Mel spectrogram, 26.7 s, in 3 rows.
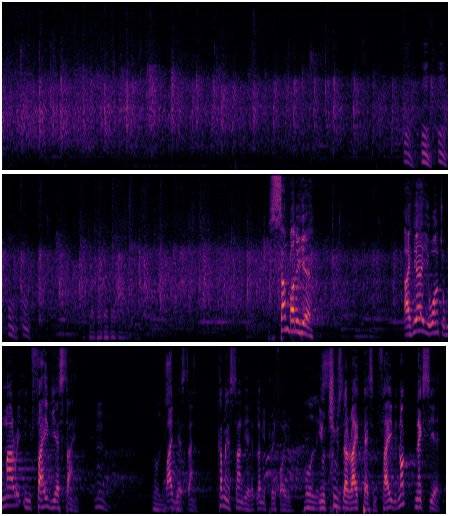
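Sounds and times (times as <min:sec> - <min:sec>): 
crowd clapping hands: 0:00.0 - 0:19.3
rising wavering vocal sounds: 0:08.0 - 0:09.6
speech: 0:08.0 - 0:09.6, 0:10.6 - 0:11.6, 0:14.3 - 0:15.2, 0:17.0 - 0:20.0, 0:20.8 - 0:26.7.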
